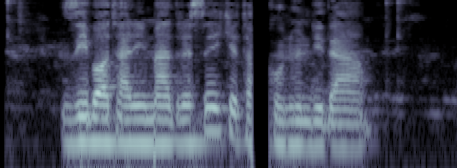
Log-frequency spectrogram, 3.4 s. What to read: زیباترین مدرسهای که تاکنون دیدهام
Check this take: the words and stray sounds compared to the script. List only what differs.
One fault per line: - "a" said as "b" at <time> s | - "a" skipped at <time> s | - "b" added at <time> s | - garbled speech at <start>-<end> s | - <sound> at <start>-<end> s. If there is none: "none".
- dropout at 1.9-2.0 s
